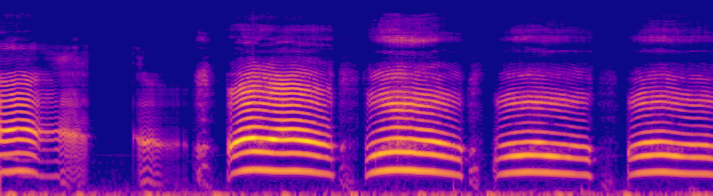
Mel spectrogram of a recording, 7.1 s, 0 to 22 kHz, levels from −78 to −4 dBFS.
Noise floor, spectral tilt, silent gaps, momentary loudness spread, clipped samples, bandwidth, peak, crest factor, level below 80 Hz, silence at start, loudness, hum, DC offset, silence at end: -46 dBFS; -0.5 dB/octave; none; 23 LU; under 0.1%; 17.5 kHz; 0 dBFS; 18 dB; -50 dBFS; 0 s; -15 LUFS; none; under 0.1%; 0 s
